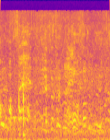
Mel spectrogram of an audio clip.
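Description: Chatter of several people talking at once, with overlapping voices.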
